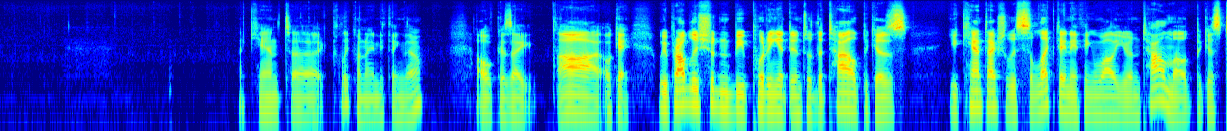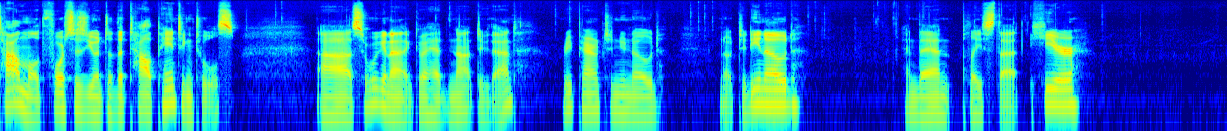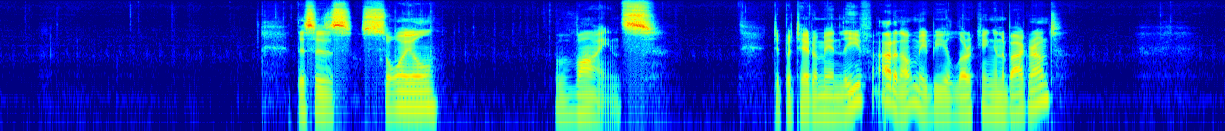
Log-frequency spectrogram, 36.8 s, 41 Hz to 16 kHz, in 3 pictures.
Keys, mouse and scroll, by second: 0.2-3.5 drag, 0.2 middle click, 10.5 double click, 16.7 right click, 19.4 double click, 21.1 shift+click, 26.3 double click, 27.5 double click, 28.0-30.6 typing, 32.0 middle click, 33.7 middle click.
